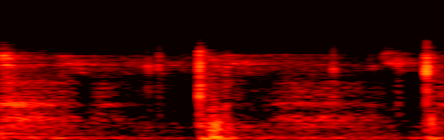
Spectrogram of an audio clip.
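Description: Hoof knife paring the sole of a horse's hoof: a few short scrapes and clicks, the sharpest about a second in.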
